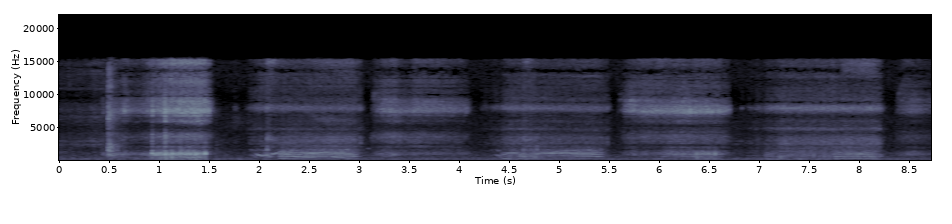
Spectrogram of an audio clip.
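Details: Sleeping baby girl snoring loudly "like a man": repeated loud, rough snoring breaths about every 1.5 seconds, with a whistling edge.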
